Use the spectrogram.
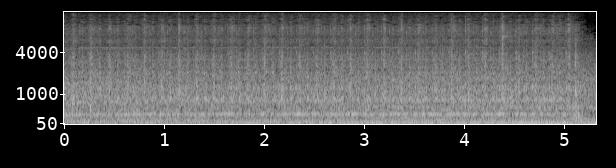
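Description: A Kenmore 1350 sewing machine runs a stretch blind hem stitch on stretch fabric. Its motor hums continuously and the needle ticks in a rapid, even mechanical rhythm from start to finish, with no talking.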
